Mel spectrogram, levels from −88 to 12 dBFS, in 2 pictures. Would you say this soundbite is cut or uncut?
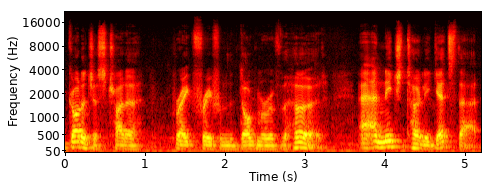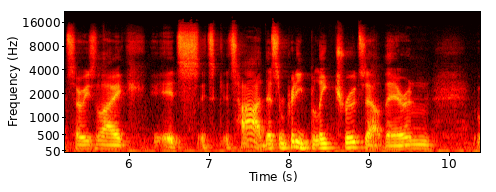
uncut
